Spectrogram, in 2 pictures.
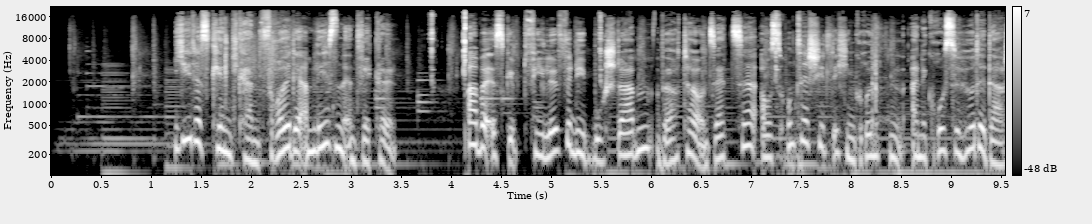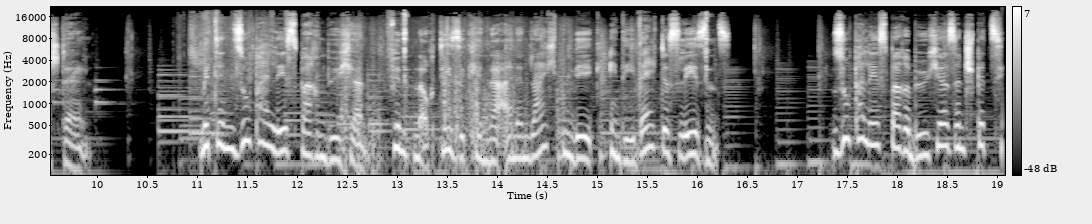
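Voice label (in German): Imagefilm jung erklärend; Superlesbare Buecher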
